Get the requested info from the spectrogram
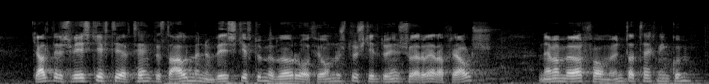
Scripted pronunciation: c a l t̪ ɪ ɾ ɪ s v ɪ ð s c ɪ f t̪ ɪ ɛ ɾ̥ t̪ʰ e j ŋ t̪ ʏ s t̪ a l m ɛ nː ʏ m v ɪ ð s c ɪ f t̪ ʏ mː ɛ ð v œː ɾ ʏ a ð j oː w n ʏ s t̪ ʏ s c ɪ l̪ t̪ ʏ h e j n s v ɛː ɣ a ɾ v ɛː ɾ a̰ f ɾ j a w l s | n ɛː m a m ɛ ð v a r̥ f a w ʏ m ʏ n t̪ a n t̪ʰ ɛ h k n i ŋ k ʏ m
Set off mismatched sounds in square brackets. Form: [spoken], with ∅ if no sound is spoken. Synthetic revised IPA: c a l t̪ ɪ ɾ ɪ s v ɪ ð s c ɪ f t̪ ɪ ɛ ɾ̥ t̪ʰ e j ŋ t̪ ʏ s t̪ a l m ɛ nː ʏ m v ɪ ð s c ɪ f t̪ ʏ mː ɛ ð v œː ɾ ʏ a [θ] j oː w n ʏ s t̪ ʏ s c ɪ l̪ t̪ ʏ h e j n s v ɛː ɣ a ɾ v ɛː ɾ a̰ f ɾ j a w l s | n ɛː m a m ɛ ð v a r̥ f a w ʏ m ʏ n t̪ a n t̪ʰ ɛ h k n i ŋ k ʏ m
